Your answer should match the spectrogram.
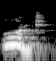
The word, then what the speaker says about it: would: এবং উচ্চারণটা খেয়াল করবেন এটাকে উল্ড হবে না এটা কিন্তু এল এর উচ্চারণ হবে না এটা হবে simply উড উড সো উড হবে উড হবে না আমি পড়ছি এরপর আমি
